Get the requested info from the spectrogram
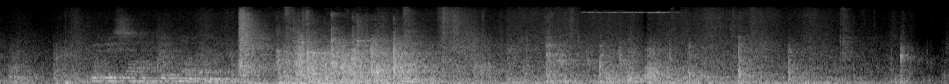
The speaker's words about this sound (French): C'est une belle porte de bureau. Hein, Oui, elle a un son euh, de belle porte de bureau. c'est accueillant.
